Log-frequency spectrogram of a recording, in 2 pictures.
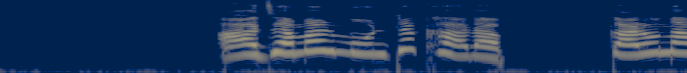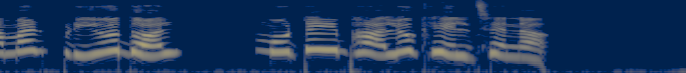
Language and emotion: Bengali, sad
